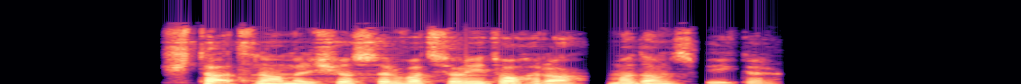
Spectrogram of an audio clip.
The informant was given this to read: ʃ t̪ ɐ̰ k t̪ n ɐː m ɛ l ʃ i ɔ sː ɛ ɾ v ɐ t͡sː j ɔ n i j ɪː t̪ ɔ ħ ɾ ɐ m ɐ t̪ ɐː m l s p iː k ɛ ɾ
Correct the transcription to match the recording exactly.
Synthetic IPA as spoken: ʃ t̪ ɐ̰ ʔ t̪ n ɐː m ɛ l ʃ i ɔ sː ɛ ɾ v ɐ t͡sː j ɔ n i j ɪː t̪ ɔ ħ ɾ ɐ m ɐ d̪ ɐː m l s p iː k ɛ ɾ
